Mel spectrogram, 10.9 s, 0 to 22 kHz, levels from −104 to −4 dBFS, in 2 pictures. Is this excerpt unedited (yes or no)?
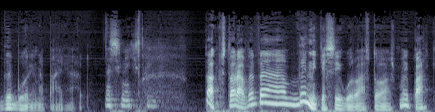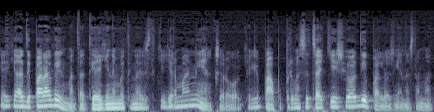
yes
